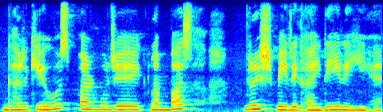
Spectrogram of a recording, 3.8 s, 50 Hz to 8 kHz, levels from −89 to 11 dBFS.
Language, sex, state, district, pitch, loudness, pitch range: Hindi, female, Arunachal Pradesh, Lower Dibang Valley, 240 Hz, -15 LUFS, 235-265 Hz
